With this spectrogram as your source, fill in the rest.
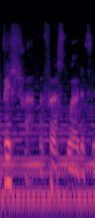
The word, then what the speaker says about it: Vishva: One major one, the Sora called Bhisma, which is their way of pronouncing Vishva, the first word of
